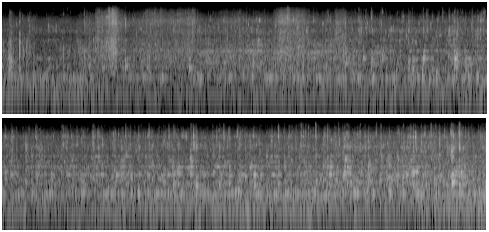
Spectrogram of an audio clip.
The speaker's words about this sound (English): It's just the sound of a drain. But it sounds so nice.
